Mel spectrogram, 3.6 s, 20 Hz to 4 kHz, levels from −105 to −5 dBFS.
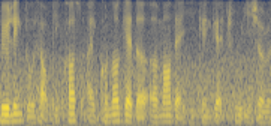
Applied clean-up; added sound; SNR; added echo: none; Subway, metro, underground; 11 dB; none.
